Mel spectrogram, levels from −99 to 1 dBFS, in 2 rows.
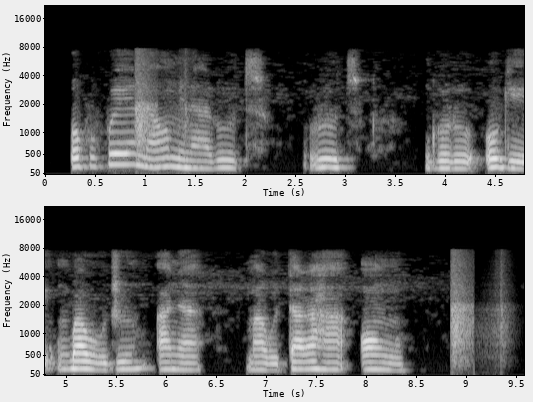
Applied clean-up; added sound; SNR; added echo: none; Clapping; 18 dB; none.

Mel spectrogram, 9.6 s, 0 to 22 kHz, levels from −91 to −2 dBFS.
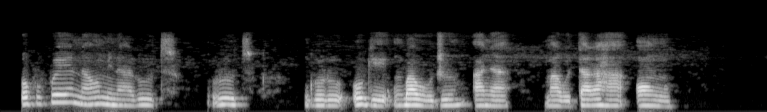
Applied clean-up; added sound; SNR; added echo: none; none; none; none.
